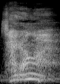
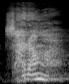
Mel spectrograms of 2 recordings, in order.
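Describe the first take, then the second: Both takes have the same delivery.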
